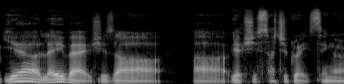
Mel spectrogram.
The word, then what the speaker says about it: Laufey: It's spelled Laufey. Laufey.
